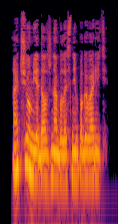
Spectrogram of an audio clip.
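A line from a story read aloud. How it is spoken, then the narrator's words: Grumbling. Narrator (Russian): проворчала я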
